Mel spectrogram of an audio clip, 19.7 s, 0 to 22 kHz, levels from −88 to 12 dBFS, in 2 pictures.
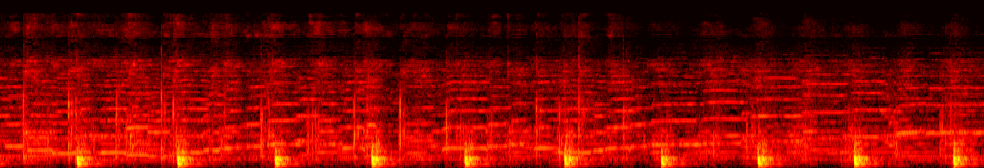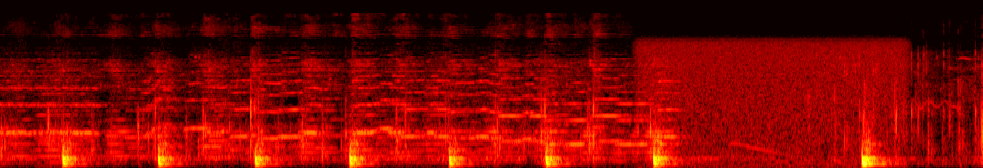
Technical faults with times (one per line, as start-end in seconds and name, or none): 16.15-18.98 digital radio blending to analogue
